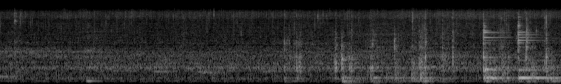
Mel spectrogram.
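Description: Yum yum dough frying in hot oil, a steady sizzle. From about three and a half seconds in, a metal utensil clinks and scrapes against the pot as the pieces are turned, with a short ringing note near the end.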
